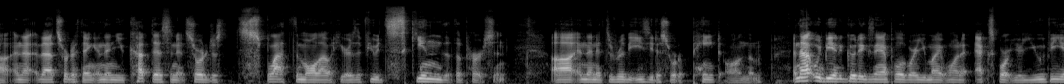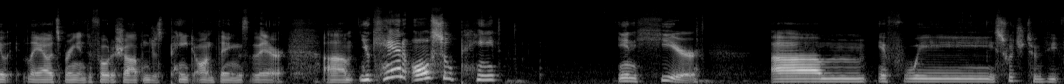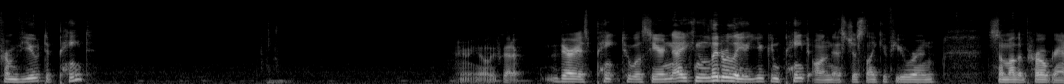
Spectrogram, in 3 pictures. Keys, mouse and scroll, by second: 7.2-9.0 middle drag, 9.0-10.9 drag, 15.7 n, 17.7 n, 20.3-22.1 drag, 24.0 n, 25.8-29.1 middle drag, 29.1 n, 30.8-31.9 drag.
